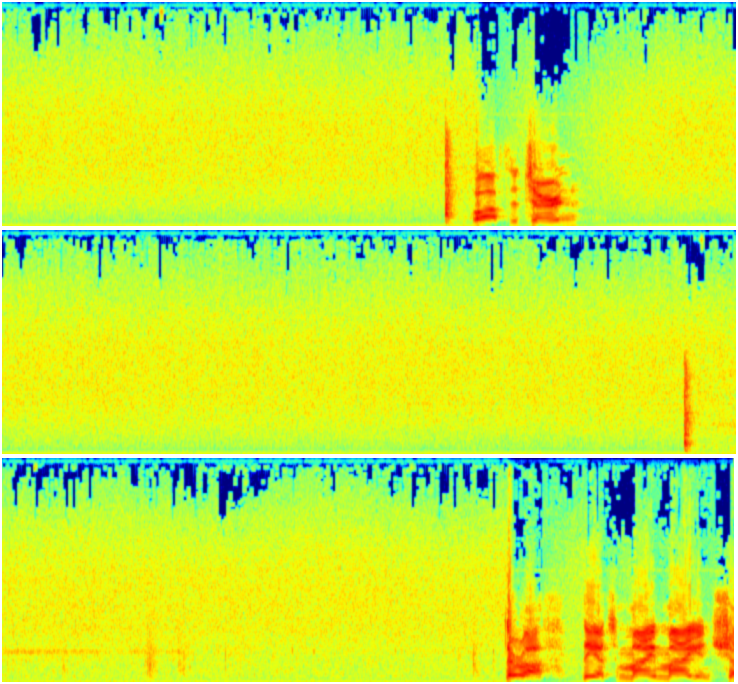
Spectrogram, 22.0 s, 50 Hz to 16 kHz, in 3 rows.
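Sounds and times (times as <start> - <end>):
steady hiss: 0.0 - 22.0
low hum: 3.5 - 8.3, 13.6 - 21.9.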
